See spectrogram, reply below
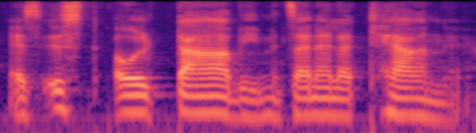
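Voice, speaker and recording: A man's voice: on the low side, fairly even intonation, moderate pace, fairly bright tone. A man reading an audiobook, voicing a gloomy, fatalistic sailor who speaks in a dull, hollow tone.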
